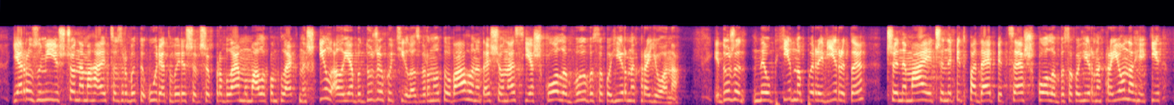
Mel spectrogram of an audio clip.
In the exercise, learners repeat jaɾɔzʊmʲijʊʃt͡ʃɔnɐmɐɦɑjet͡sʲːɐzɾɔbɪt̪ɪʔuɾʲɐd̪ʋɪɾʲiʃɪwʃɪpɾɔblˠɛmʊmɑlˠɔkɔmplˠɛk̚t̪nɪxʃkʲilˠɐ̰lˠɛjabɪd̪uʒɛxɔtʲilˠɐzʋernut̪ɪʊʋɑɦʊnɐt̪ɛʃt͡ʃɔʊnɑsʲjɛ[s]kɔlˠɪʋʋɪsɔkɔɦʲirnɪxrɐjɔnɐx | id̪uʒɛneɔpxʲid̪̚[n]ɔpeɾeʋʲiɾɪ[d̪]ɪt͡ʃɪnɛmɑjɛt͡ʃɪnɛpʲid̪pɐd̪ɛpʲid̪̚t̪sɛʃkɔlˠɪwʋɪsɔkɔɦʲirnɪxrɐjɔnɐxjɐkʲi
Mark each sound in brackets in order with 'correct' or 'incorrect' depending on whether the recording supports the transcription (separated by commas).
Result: incorrect, correct, incorrect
